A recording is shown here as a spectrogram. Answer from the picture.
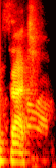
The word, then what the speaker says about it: Satch: Satch.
